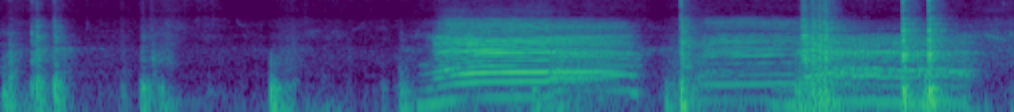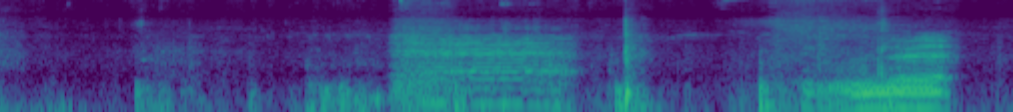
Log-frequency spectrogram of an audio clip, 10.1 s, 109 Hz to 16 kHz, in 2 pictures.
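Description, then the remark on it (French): Several ewes bleat in turn inside a lambing pen holding a second lambing batch of 18 ewes and young lambs, loud wavering calls, with shorter bleats and faint rustling between them and no talking. “Alors ça c'est mon deuxième lot de d'agnelage, il y a 18 brebis.”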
